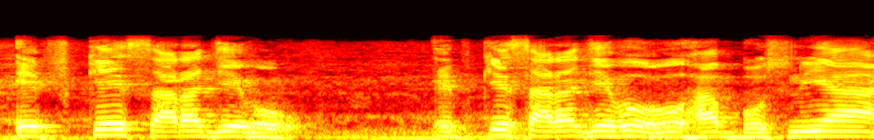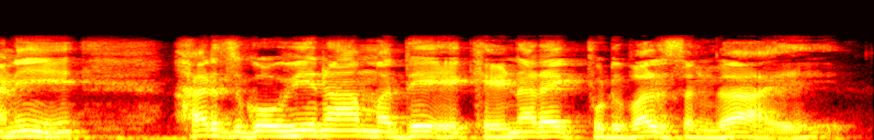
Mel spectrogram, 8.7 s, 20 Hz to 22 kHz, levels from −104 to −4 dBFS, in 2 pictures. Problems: constant background noise, echo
